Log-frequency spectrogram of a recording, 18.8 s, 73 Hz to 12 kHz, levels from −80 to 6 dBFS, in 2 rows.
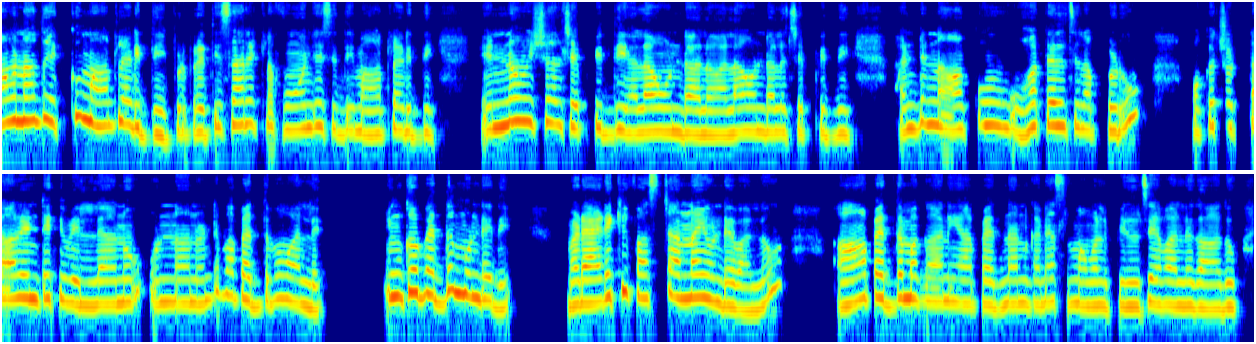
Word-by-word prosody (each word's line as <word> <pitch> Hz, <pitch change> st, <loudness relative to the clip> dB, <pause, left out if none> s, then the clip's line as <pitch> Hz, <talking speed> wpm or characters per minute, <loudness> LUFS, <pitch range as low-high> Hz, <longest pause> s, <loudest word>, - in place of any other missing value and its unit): ఆమ 305 Hz, +2 st, +5 dB
నాతో 330 Hz, +1 st, +4 dB
ఎక్కువ 355 Hz, +6 st, -1 dB
మాట్లాడిద్ది. 280 Hz, -6 st, 0 dB
ఇప్పుడు 230 Hz, +5 st, -6 dB
ప్రతిసారి 280 Hz, +5 st, 0 dB
ఇట్లా 295 Hz, -, -4 dB
ఫోను 255 Hz, +1 st, -1 dB
చేసిద్ది 250 Hz, -4 st, -4 dB
మాట్లాడిద్ది. 230 Hz, 0 st, -4 dB, 0.4 s
ఎన్నో 285 Hz, +4 st, +5 dB
విషయాలు 300 Hz, -1 st, -3 dB
చెప్పిద్ది. 260 Hz, -2 st, -3 dB
ఎలా 240 Hz, +1 st, +2 dB
ఉండాల 230 Hz, -2 st, 0 dB
అలా 230 Hz, +2 st, -1 dB
ఉండాల 235 Hz, -1 st, -3 dB
చెప్పిద్ది. 230 Hz, -1 st, -6 dB, 0.4 s
అంటే 260 Hz, +5 st, 0 dB
నాకు 255 Hz, +3 st, -1 dB, 0.3 s
ఊహ 225 Hz, -, -2 dB
తెలిసినప్పుడు 255 Hz, -2 st, +1 dB, 0.5 s
ఒక -, -, -12 dB
చుట్టాలింటికి 275 Hz, +1 st, +1 dB
వెళ్ళాను, 235 Hz, +1 st, -1 dB, 0.2 s
ఉన్నానంటే 245 Hz, +3 st, -2 dB
మా -, -, 0 dB
పెద్దమ్మ 250 Hz, +3 st, -3 dB
వాళ్ళే. 220 Hz, -5 st, -2 dB, 0.5 s
ఇంకో 295 Hz, +3 st, +6 dB
పెద్దమ్ముండేది. 280 Hz, -6 st, +3 dB, 0.5 s
మా -, -, +3 dB
డ్యాడీకి 285 Hz, +8 st, +4 dB
ఫస్ట్ 280 Hz, +2 st, -1 dB
అన్నయ్య 280 Hz, 0 st, +4 dB
ఉండేవాళ్ళు. 215 Hz, -2 st, -1 dB, 0.6 s
ఆ -, -, +6 dB, 0.2 s
పెద్దమ్మ 280 Hz, +1 st, +4 dB
గాని, 255 Hz, 0 st, -2 dB
ఆ -, -, -2 dB
పెద్దనాన్న 235 Hz, +1 st, -2 dB
గాని 235 Hz, +1 st, -3 dB
అసలు 245 Hz, -1 st, -7 dB
మమ్మల్ని 225 Hz, -1 st, -2 dB
పిలిసేవాళ్ళు 225 Hz, 0 st, -1 dB
గాదు. 210 Hz, +1 st, -1 dB
245 Hz, 145 wpm, -23 LUFS, 230-280 Hz, 0.6 s, ఇంకో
